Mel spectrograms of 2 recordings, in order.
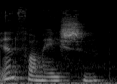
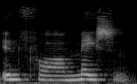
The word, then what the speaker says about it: Information: Yeah, example giving: die Information, the information. And please take care of the pronunciation, because many English speakers pronounce it in an English way and say die Information. That's not, it's die Information.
